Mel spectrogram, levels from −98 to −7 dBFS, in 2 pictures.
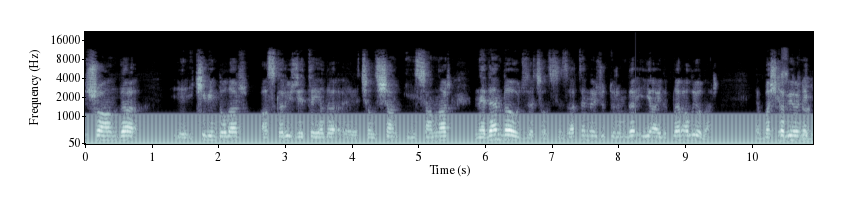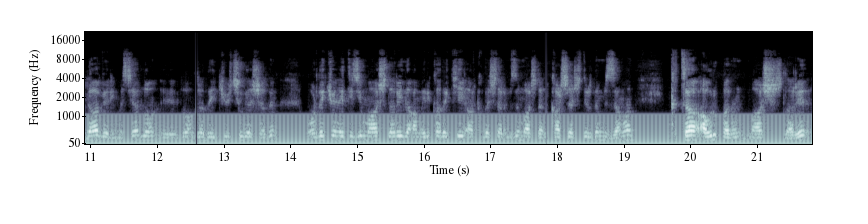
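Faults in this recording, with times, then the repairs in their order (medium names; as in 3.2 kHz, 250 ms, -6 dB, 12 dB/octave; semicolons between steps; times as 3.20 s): buzz 50 Hz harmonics 21 -28 dBFS
8.26 s: dropout 3 ms
12.58–12.61 s: dropout 27 ms
17.84–17.85 s: dropout 14 ms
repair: de-hum 50 Hz, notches 21; interpolate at 8.26 s, 3 ms; interpolate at 12.58 s, 27 ms; interpolate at 17.84 s, 14 ms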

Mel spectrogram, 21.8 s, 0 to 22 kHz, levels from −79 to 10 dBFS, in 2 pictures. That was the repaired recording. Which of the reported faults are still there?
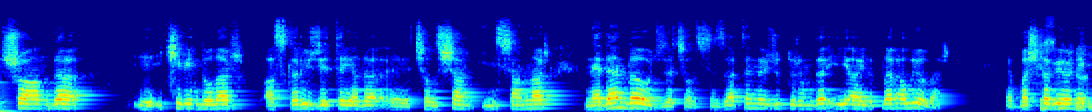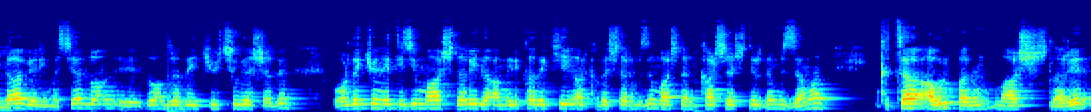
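nothing left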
